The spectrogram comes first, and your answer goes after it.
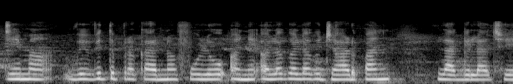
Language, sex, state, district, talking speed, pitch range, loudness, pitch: Gujarati, female, Gujarat, Valsad, 115 wpm, 230-245 Hz, -14 LUFS, 235 Hz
